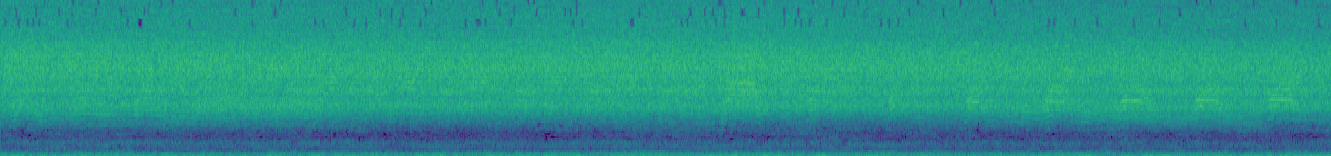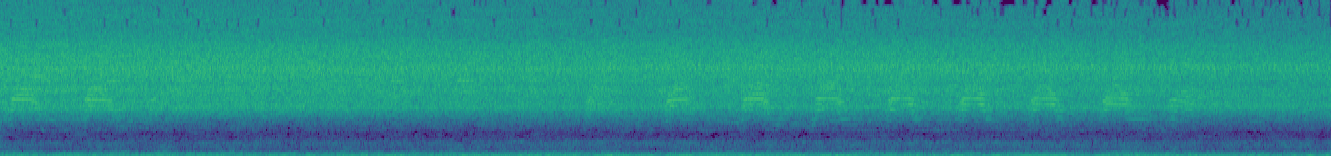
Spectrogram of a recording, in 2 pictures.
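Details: Cicadas drone on a summer day in the bamboo forest of Yongsan Family Park, a sustained high buzzing wall with gentle rhythmic pulsing midway, easing slightly toward the end, over low park ambience.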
